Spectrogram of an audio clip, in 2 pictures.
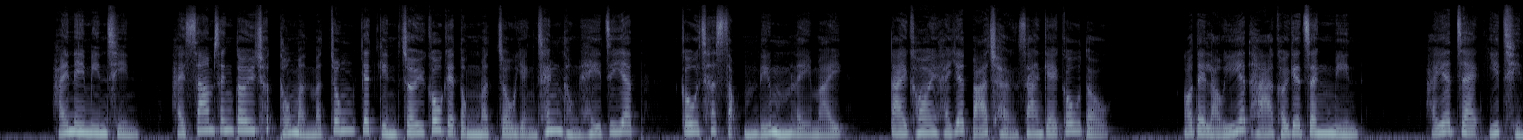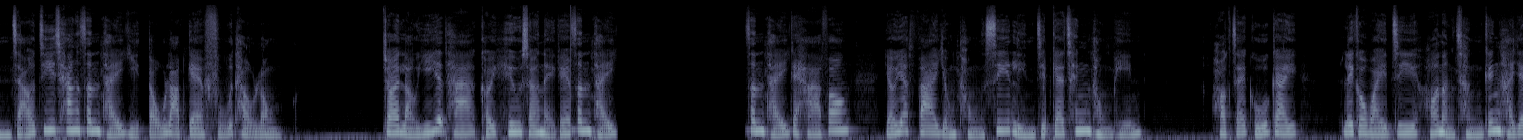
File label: Cantonese, audio guide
